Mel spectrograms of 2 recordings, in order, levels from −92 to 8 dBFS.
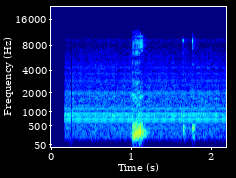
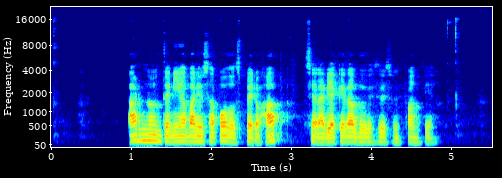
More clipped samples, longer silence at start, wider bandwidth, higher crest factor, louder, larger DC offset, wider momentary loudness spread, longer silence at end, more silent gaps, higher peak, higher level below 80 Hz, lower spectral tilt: neither; second, 0.15 s vs 0.95 s; second, 12.5 kHz vs 16.5 kHz; about the same, 24 dB vs 20 dB; second, -45 LUFS vs -24 LUFS; neither; first, 14 LU vs 11 LU; second, 0 s vs 0.75 s; neither; second, -22 dBFS vs -4 dBFS; second, -86 dBFS vs -70 dBFS; second, -4 dB/octave vs -7.5 dB/octave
